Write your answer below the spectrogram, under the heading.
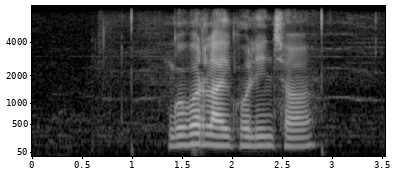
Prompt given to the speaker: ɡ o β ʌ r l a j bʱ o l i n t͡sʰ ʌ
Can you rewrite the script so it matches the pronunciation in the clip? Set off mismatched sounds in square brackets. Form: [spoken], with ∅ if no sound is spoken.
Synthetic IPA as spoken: ɡ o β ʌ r l a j [ɡʱ] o l i n t͡sʰ ʌ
